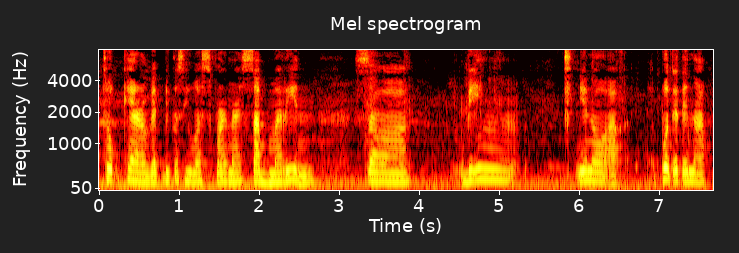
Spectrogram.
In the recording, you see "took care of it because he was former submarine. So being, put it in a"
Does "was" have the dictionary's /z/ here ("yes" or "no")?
no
